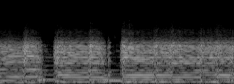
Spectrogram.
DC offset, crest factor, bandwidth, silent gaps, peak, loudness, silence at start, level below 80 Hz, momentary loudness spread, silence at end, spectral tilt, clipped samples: under 0.1%; 14 dB; 16 kHz; none; -14 dBFS; -26 LUFS; 0 s; -58 dBFS; 2 LU; 0 s; -6 dB/octave; under 0.1%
